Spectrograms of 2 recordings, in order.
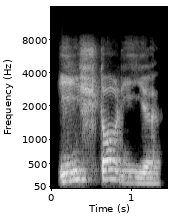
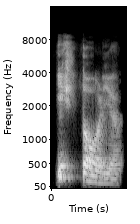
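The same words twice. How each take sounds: First: Historia said slowly with stress on RI, his-to-RI-a; drawn out, stress on RI in historia; slow verb form. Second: História stressed on TÓ; his-TÓ-ri-a with an open o. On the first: Teacher slowly showing historia stressed on RI. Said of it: "mas eu tenho". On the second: Teacher contrasting História with the verb form. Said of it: "Eu tenho história". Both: Shown as a demonstration.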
